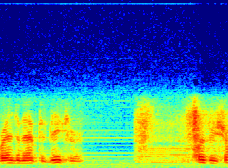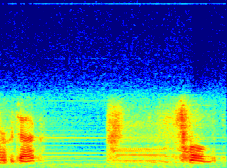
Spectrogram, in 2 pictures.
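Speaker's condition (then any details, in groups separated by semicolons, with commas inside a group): ALS; speech getting worse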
